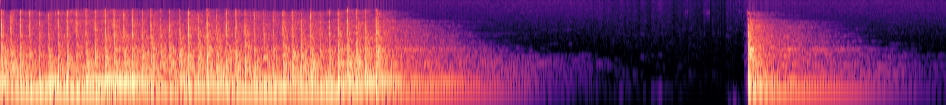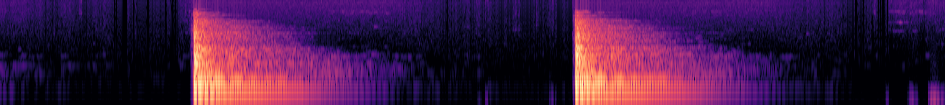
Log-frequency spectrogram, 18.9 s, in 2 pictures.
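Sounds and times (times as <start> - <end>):
drum beating: 0.0 - 4.6, 7.5 - 8.4, 15.2 - 16.2.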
